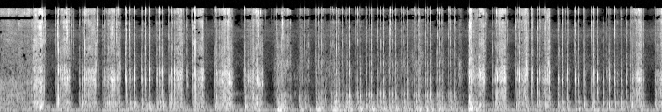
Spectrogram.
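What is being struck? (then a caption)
Glitter-coated fabric ballet flats. Long decorated nails scratch the textured glitter surface of a pair of beige glittery fabric ballet flats resting on a store shelf. The result is a steady run of rapid, dry scraping strokes with brief pauses, mostly low and muffled with little bright sparkle.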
